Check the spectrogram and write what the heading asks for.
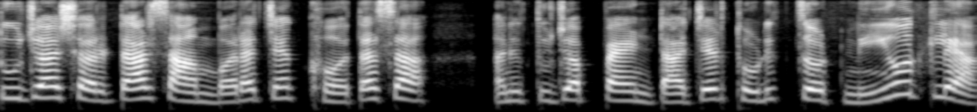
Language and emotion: Goan Konkani, disgusted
